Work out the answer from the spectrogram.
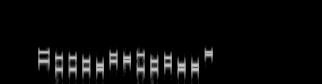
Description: Multi-frequency trunk signalling (R1, as on North American trunks), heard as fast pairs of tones, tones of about 70 ms. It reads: KP 44219672511 ST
